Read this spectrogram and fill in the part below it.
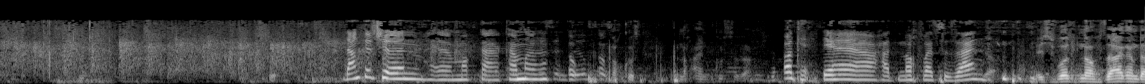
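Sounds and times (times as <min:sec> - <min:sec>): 
applause: 0:00.0 - 0:04.7
speech: 0:02.7 - 0:11.4.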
